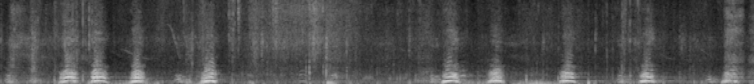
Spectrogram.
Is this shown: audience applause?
no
